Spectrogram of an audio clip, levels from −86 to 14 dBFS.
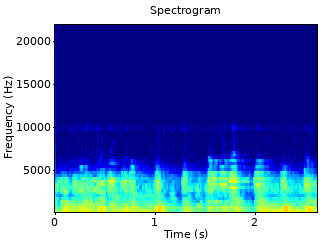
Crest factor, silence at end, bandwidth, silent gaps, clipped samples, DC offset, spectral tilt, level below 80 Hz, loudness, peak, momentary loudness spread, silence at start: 14 dB; 0 s; 7.2 kHz; none; under 0.1%; under 0.1%; -4 dB/octave; -80 dBFS; -25 LUFS; -10 dBFS; 4 LU; 0 s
